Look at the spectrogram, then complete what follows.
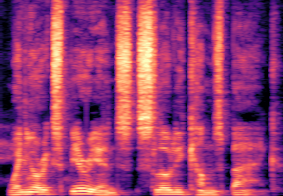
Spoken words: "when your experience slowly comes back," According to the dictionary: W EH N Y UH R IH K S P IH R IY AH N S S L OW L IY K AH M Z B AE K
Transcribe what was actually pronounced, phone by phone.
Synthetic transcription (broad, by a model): W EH N Y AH R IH K S P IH R IY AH N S S L OW L IY K AH M Z B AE K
